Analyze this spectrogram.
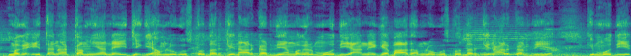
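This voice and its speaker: A man speaks in a high pitch. Noticeable background noise can be heard. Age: 60s. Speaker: member of the public. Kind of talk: street interview, heated political opinion. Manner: animated.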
